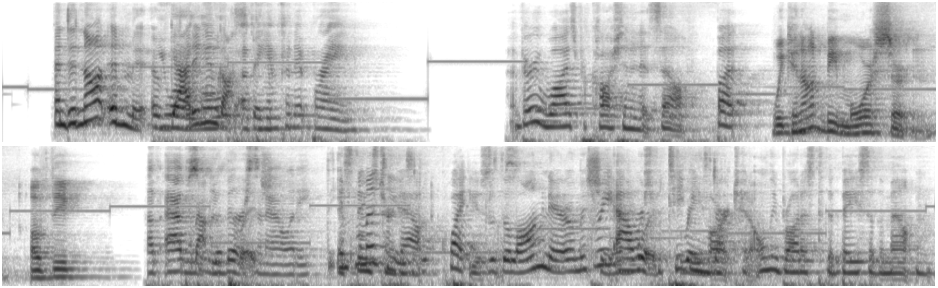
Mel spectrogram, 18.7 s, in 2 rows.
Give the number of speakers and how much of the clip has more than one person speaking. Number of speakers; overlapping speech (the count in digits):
4, about 29%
